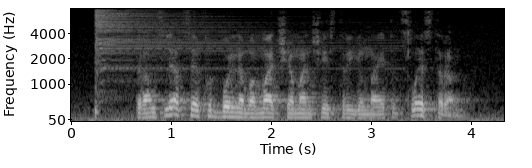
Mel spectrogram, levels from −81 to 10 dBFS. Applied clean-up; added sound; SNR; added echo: none; Hi-hat; 19 dB; none.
